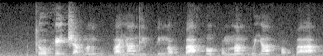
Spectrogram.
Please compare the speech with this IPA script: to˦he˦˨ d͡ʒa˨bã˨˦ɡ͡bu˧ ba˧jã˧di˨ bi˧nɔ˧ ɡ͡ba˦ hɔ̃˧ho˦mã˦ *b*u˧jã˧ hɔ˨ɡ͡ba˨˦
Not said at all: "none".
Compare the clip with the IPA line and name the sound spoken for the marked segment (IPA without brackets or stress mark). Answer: b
